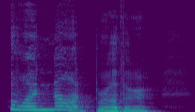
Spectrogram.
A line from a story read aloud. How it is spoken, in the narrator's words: asked Shaggy anxiously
